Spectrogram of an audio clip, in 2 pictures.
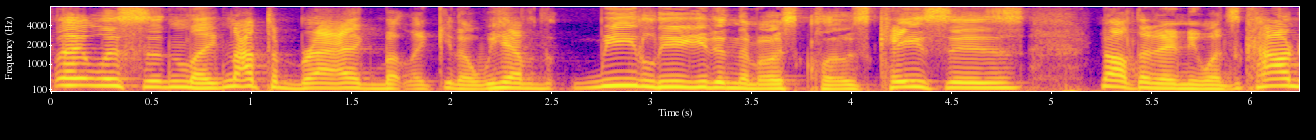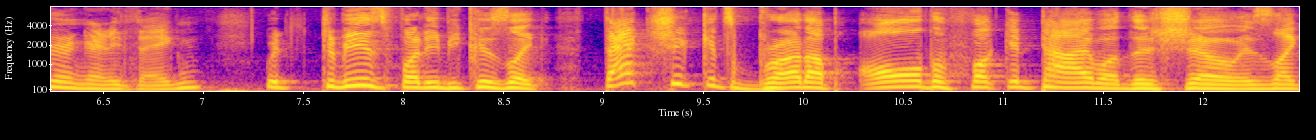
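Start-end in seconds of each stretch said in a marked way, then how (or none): none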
